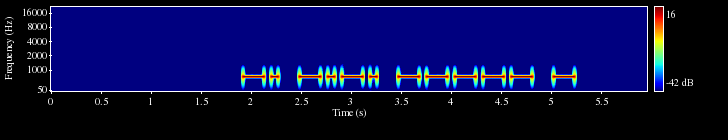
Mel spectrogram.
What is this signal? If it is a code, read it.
Morse code, heard as a keyed tone, about 17 wpm, 700 Hz. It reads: NC0T
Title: USA Call Signs - 4 Characters - Repeated 3x - 17wpm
